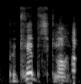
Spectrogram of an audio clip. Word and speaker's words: Poughkeepsie: I said, "Bill, it's Poe," and he said Poe, and I said Kip, he said Kip, and I said C, and he said C. Poughkeepsie. Still said it wrong.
